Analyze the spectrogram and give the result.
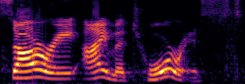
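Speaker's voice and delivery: loud, very slow, drawn-out, spelled-out apologetic tone. Retelling a driver's excuse after going the wrong way: imitating a Canadian tourist's apology. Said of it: "He literally said it like that".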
